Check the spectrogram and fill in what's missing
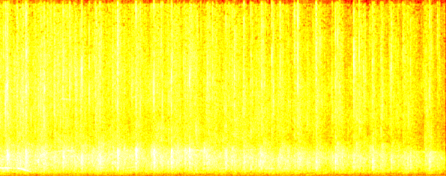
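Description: Wedding guests at a spiritual ceremony giving a round of applause, a dense, even patter of many hands clapping for several seconds, close and steady, with a short whistle at the start and no talk.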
